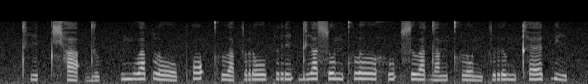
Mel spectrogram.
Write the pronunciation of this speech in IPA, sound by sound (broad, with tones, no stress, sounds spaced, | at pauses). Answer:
tʰ i˨˩ t̚ t͡ɕʰ a˨˩ ʔ d ɯ˨˩ k̚ | m u˦˥ a̯ p l oː˨˩ pʰ ɔ˥˩ ʔ kʰ ɯ˨˩ a̯ k r oː˦˥ p r i˥˩ ʔ d i˥˩ a̯ s o˧ n kʰ l ɤː˧ h u˦˥ ʔ s ɯ˧ a̯ d a˦˥ ŋ kʰ l o˨˩ n k r ɯ˧ ŋ tʰ ɛː˦˥ t̚ j i˨˩ t̚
